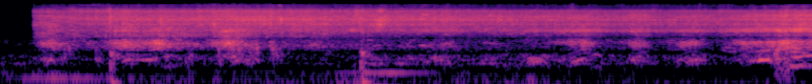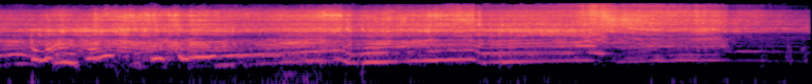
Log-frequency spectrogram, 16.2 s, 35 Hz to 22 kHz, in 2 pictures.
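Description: An Ariel Atom V8 sports car, run by people from Ariel at the BMM's Gaydon gathering, roars past, its loud engine note climbing and sweeping through the revs, with a brief, clipped downshift blip right at the end. No one speaks.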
